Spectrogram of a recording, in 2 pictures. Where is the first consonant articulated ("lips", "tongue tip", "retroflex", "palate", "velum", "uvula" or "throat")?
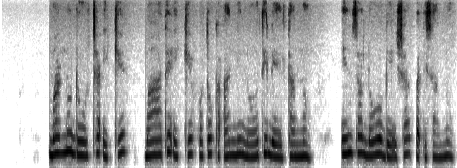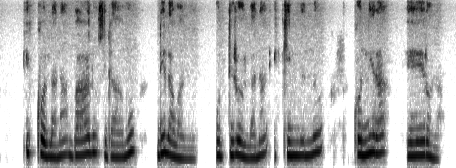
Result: lips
